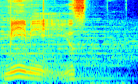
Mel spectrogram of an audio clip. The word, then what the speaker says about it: Me-Mes: welcome to the 2022 Mimi's yes it's pronounced Mimi's it's like MiMi Big Boy 2022 had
